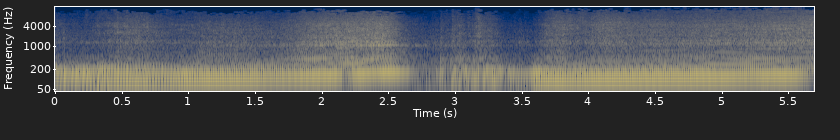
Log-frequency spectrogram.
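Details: Budget Nissan 350Z drift car on its first drive, open headers with no test pipes: very loud raw engine note rising and falling with throttle, sharp crackly backfires off the revs.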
